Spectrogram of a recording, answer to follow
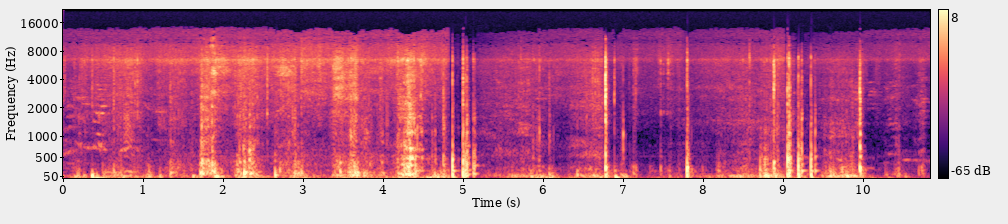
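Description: Muffled, unclear voices mixed with irregular knocks, clicks and rustling, as of a camera handled close to the microphone.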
